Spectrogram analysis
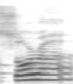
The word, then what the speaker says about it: Sora: open AI recently released I think it's called sora I don't know how you would pronounce it s o or something like that Sora yeah Sora okay perfect and basically you can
